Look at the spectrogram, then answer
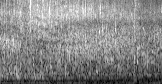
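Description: A nearby creek rushes and trickles continuously along a hiking trail, a dense, even wash of water with faint gurgling detail and no one speaking.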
